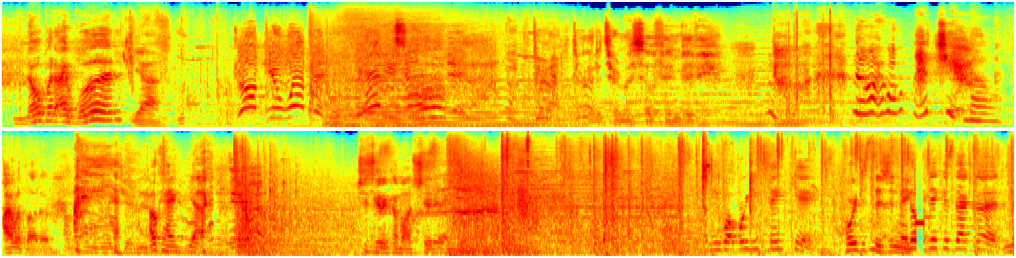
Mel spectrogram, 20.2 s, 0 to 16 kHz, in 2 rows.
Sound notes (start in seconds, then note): 4.5 Trixie gasps; 10.5 Katya laughs; 14.6 guns firing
